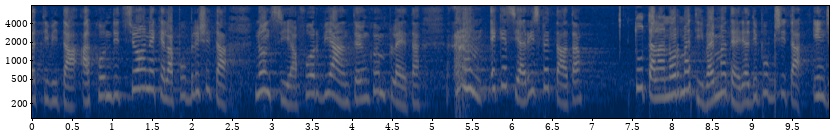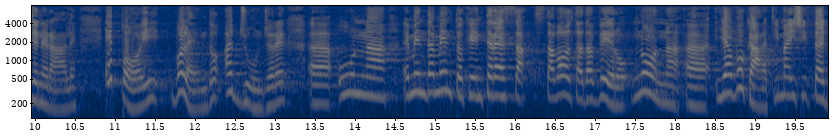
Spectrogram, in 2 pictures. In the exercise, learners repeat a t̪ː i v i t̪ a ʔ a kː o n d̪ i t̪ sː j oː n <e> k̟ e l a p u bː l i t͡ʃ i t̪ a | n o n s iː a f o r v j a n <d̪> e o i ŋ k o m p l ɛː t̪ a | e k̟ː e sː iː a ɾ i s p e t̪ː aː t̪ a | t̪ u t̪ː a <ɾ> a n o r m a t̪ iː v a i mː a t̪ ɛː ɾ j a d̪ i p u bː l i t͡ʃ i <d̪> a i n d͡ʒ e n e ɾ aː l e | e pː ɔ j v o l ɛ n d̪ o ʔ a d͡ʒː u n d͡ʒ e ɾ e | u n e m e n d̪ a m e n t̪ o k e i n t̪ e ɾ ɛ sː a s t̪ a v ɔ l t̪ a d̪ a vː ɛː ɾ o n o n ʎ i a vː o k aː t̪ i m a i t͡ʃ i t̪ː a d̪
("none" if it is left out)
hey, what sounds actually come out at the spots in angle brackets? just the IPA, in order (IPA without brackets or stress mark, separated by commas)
e, t̪, l, t̪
